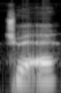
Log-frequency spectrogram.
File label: "que3", voice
